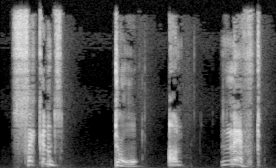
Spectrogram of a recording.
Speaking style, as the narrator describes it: the man groaned

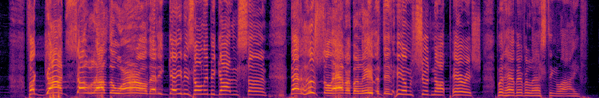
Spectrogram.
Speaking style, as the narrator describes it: screams back

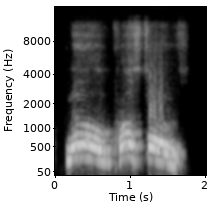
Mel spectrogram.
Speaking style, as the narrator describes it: Gru is yelling

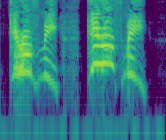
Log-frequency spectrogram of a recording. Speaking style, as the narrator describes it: squealed the gnome

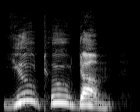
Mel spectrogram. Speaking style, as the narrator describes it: Pin shouted back

